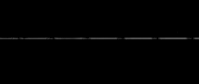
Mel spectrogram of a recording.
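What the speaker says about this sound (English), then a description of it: "that's a fire alarm." A fire alarm emits a continuous high-pitched electronic tone, held steady and fairly quiet, with brief soft knocks and faint background sounds around it.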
